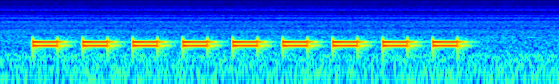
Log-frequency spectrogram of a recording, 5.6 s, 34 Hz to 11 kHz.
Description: Telephone call progress tone (North American plan), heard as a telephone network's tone, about 480, 620 Hz, 0.25 s on and 0.25 s off. Congestion tone.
